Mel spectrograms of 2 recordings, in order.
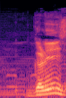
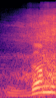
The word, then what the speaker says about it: गं: प्रायः लोग उच्चारण दो मंत्रों का मैंने सुना है, गं गणपतये नमः, गम गणपतये नमः। अर्थात एक मंत्र में उच्चारण किया जा रहा है जिसमें गा के ऊपर बिंदी रखी हुई है, और एक मंत्र का उच्चारण होता है जिसमें गा और माँ है, गम गणपतये नमः, गं गणपतये नमः, जो कि सही मंत्र है ओम गं गणपतये नमः।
